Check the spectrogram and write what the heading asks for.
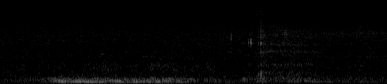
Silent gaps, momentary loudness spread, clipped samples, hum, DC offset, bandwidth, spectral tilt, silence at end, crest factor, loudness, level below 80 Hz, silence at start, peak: none; 3 LU; under 0.1%; none; under 0.1%; over 20 kHz; -3.5 dB/octave; 0 s; 22 dB; -52 LUFS; -76 dBFS; 0 s; -32 dBFS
